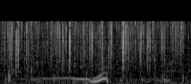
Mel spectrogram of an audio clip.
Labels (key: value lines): label: biophony, cascading saw
recorder: SoundTrap 600 or HydroMoth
